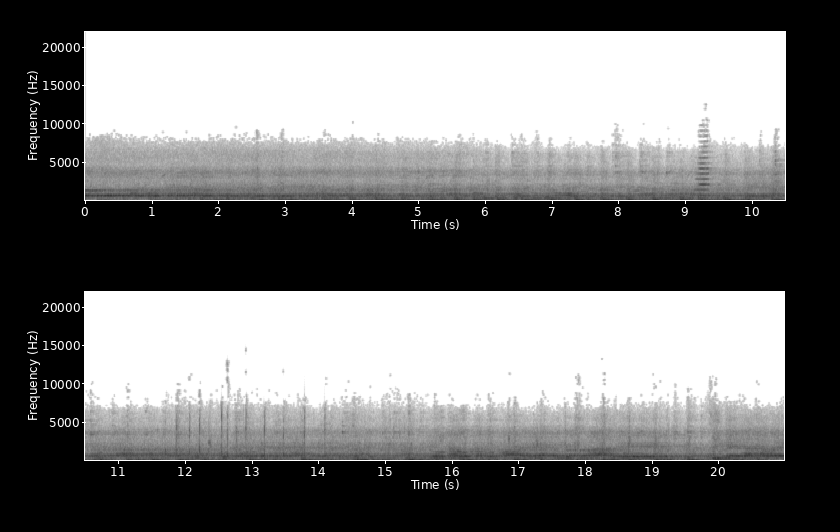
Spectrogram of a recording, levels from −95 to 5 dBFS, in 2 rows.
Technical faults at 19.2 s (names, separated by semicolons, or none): MP3 compression; compressed frames skipped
